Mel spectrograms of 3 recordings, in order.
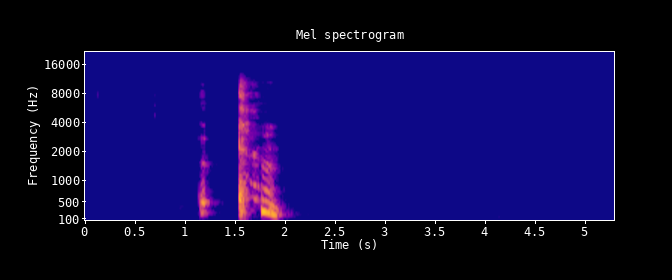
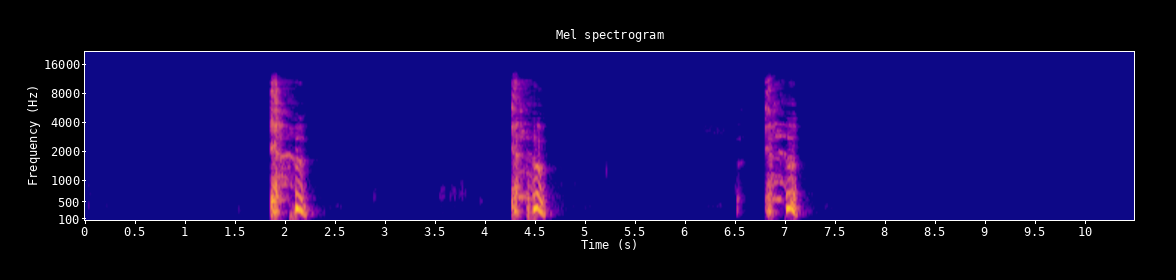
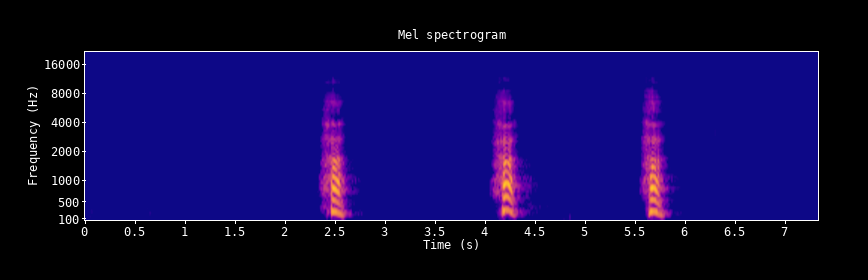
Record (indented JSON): {
  "cough_length": "5.3 s",
  "cough_amplitude": 25137,
  "cough_signal_mean_std_ratio": 0.2,
  "three_cough_length": "10.5 s",
  "three_cough_amplitude": 26042,
  "three_cough_signal_mean_std_ratio": 0.2,
  "exhalation_length": "7.3 s",
  "exhalation_amplitude": 30369,
  "exhalation_signal_mean_std_ratio": 0.16,
  "survey_phase": "alpha (2021-03-01 to 2021-08-12)",
  "age": "45-64",
  "gender": "Female",
  "wearing_mask": "No",
  "symptom_none": true,
  "smoker_status": "Ex-smoker",
  "respiratory_condition_asthma": false,
  "respiratory_condition_other": false,
  "recruitment_source": "REACT",
  "submission_delay": "1 day",
  "covid_test_result": "Negative",
  "covid_test_method": "RT-qPCR"
}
